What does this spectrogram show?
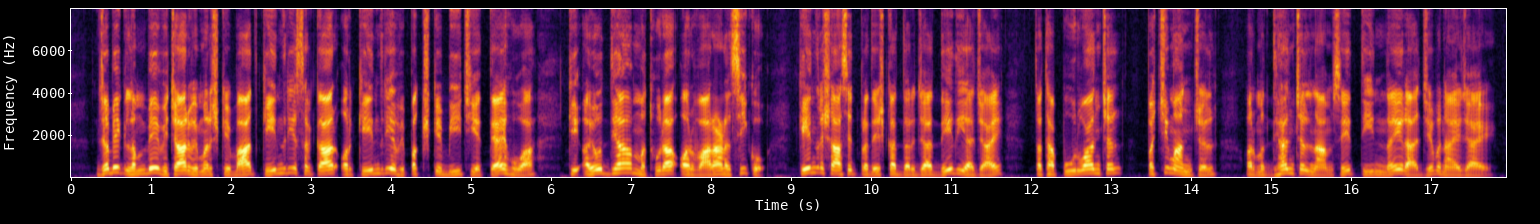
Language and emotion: Hindi, neutral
